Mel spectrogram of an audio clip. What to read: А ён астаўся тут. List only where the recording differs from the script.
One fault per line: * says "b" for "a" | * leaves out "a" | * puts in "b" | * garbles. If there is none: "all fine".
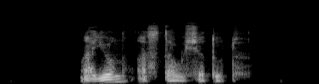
all fine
